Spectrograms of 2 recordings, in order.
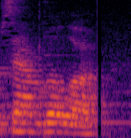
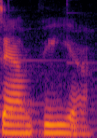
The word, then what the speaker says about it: Sam Villa: And I got this technique from Sam Villa. Correction, I apologize. It's pronounced Samvia.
